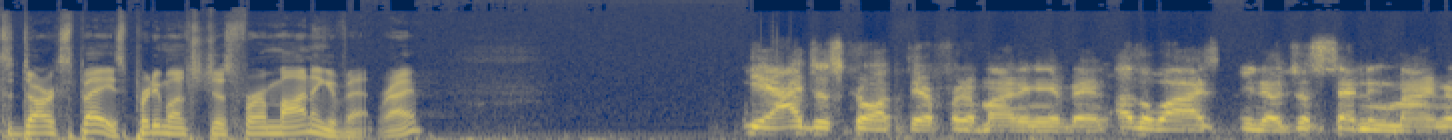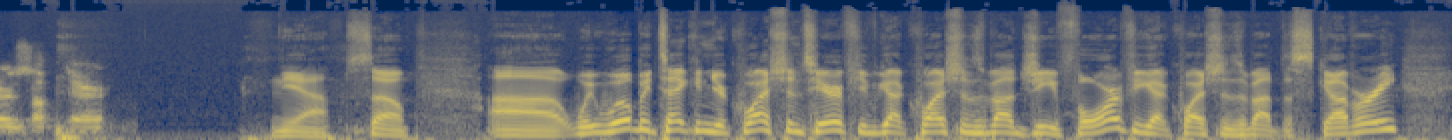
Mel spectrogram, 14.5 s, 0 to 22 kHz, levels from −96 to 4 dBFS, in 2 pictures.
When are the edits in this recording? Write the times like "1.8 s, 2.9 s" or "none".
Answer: 6.1 s

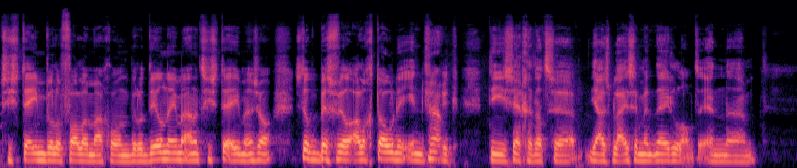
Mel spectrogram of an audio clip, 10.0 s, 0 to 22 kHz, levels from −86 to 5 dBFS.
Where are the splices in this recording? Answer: none

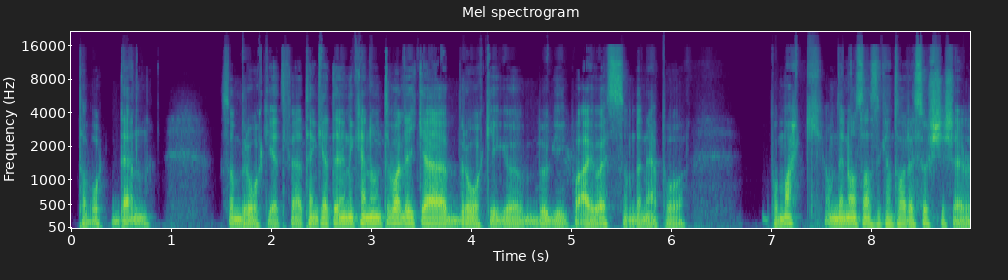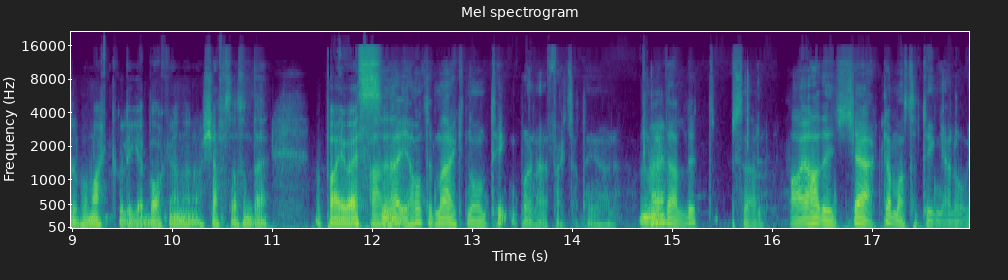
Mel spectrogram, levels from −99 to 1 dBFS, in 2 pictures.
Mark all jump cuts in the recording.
16.0 s

